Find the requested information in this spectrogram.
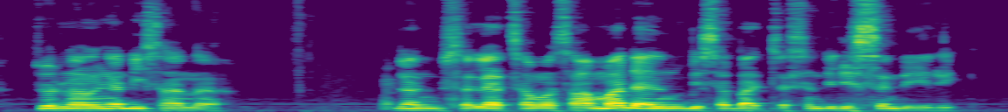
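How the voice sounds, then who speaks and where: Fairly quick speech, its intonation monotone and flat. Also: man. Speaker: podcaster. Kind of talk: solo podcast talk. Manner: halting; casual.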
